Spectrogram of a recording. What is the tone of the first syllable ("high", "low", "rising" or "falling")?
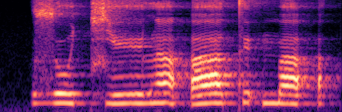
falling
